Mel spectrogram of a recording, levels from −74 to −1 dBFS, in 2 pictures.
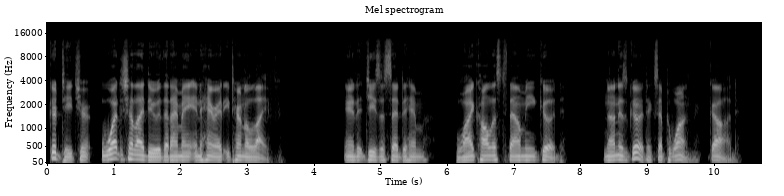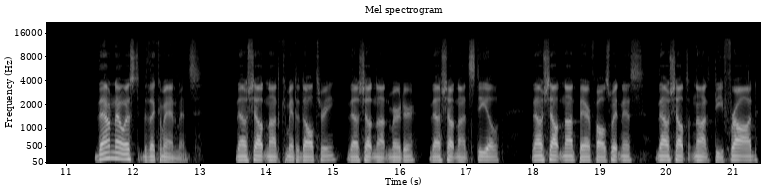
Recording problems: none

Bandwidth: 13.5 kHz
